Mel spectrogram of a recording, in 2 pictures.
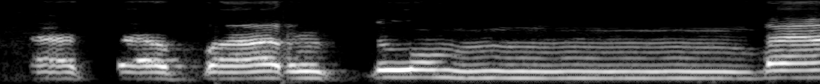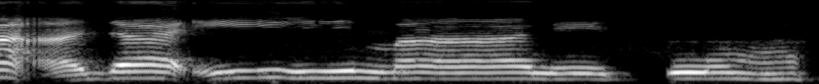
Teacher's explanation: mim bertemu ba tu dengung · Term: syafawi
